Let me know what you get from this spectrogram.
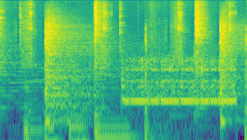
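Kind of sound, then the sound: signal or alarm, mobile phone dialing tones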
